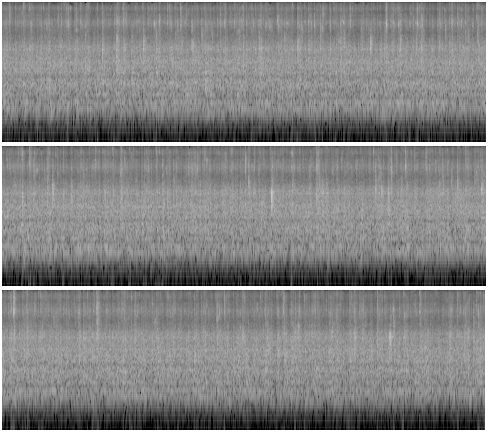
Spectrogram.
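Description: Rain falling on a corrugated metal (tin) porch roof, heard from underneath: a steady, dense patter of drops, with a few louder single drops standing out, the loudest about halfway through.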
